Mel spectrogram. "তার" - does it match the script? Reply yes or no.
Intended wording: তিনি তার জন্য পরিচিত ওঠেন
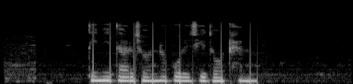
yes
